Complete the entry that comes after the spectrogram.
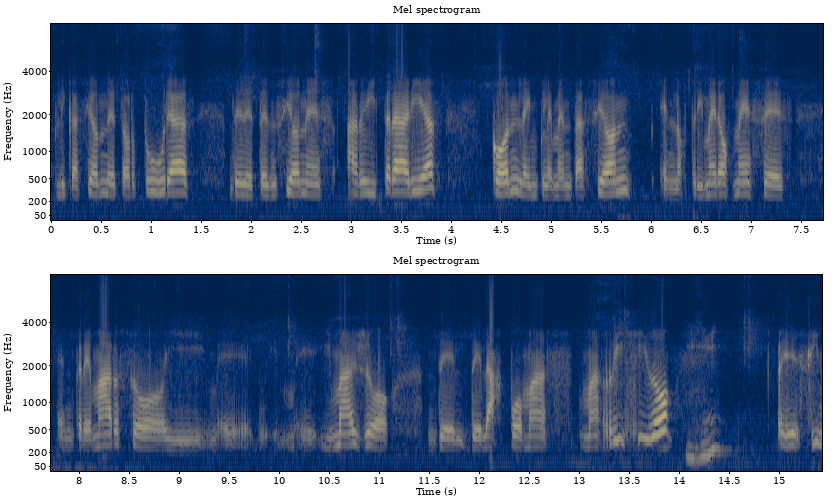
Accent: Bahía Blanca, Buenos Aires Province, Argentina; born there; Bueno, ese es el problema, nací en Bahía Blanca.

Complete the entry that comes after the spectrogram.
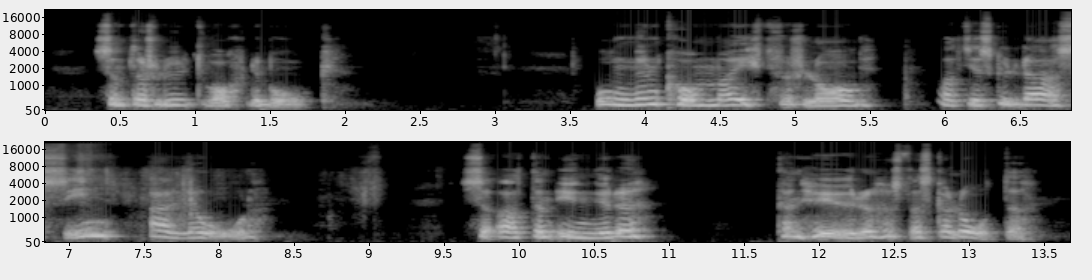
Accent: Egehem, Dalarna County, Sweden; also born or lived in Storsäten; När jag var 2 år flyttade vi till Egehem, Västerbäcken. Fick senare en bror, Henry.

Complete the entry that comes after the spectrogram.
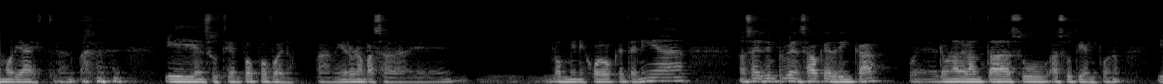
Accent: Málaga, Andalusia, Spain; de Málaga

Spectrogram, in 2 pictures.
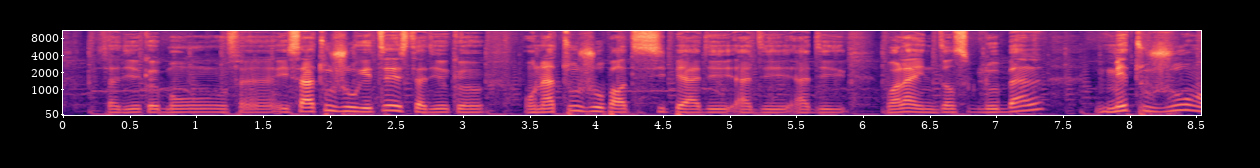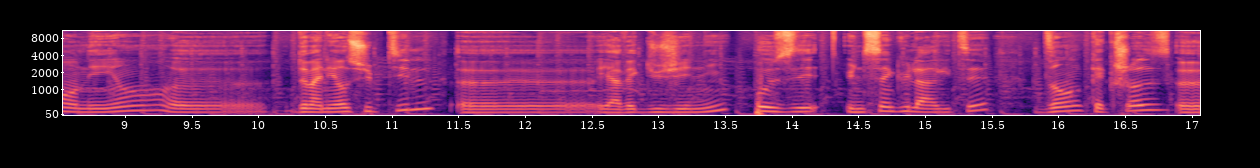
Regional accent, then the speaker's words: Martinique, France; je ne peux pas, moi, en tant que Martiniquais, arriver sur la scène internationale

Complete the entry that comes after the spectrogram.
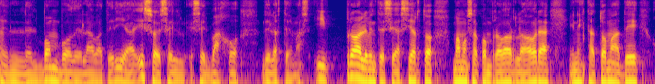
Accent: Buenos Aires, Argentina; Yo vengo de Buenos Aires, por si no se nota.

